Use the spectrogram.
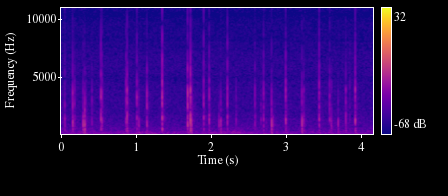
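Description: Long red nails tap and scratch across the glass screen of a white iPad lying flat. About two dozen quick, bright clicks ring out over a soft scratchy hiss, each dying away almost instantly.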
